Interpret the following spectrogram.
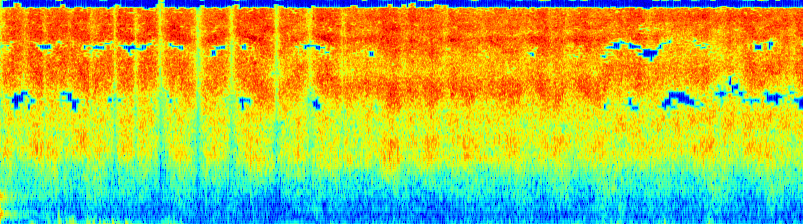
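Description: Sheet of sandpaper rubbed by hand back and forth over cured acrylic wall putty, a steady scratchy rasp in quick, even strokes. The putty has set hard and is only half-hard to sand.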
